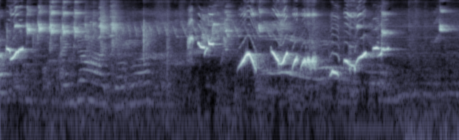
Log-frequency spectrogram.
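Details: White-rumped shama giving a loud burst of rapid, zigzagging whistled notes after a stretch of human voices in a quiet indoor-sounding space.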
